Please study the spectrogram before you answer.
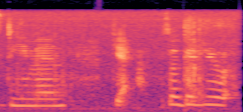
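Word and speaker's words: daimon: say them so like demon is spelled d-a-i-m-o-n which i always say damon and i feel like i'm always going to but it's demon yeah so it gives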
